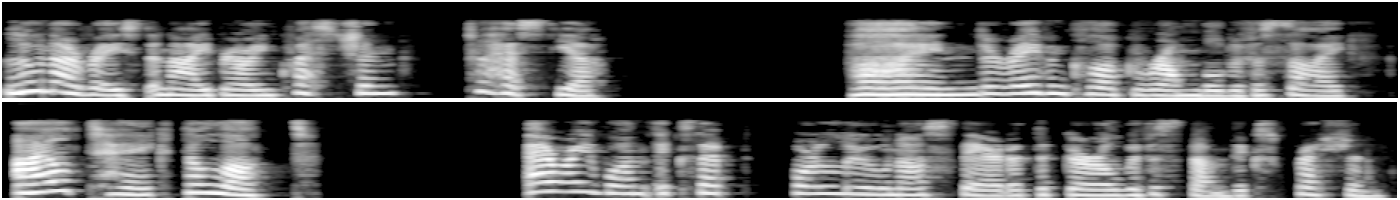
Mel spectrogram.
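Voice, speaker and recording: A woman reads fiction aloud as an amateur narrator. Her voice is high and bright and her delivery expressive, though the recording sounds a little dull. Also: normal speed.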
